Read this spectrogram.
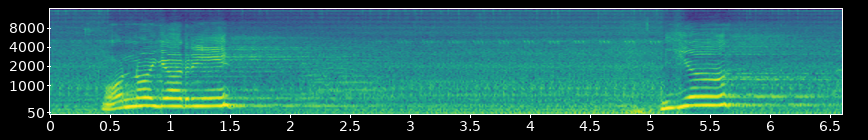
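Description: An elderly man chants in a long, drawn-out voice through a microphone, echoing in a hall.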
